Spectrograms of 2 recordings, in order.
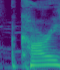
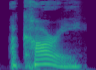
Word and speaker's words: Akari: "My name is Akari," she said, remembering Kamaji's warning and Haku's. She emphasized the ka syllable, clinging to it like a lifeline.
